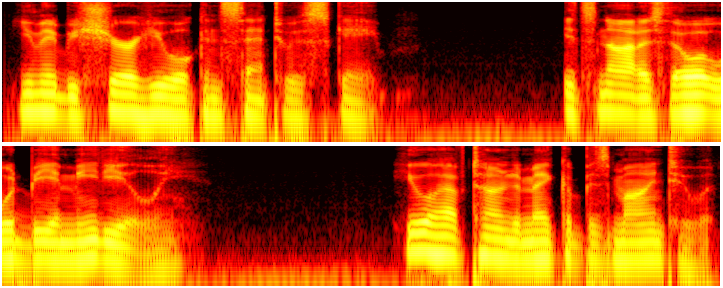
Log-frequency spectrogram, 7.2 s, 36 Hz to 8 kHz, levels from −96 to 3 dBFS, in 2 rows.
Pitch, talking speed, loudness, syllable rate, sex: 100 Hz, 235 wpm, -19 LUFS, 6.6 syllables/s, male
